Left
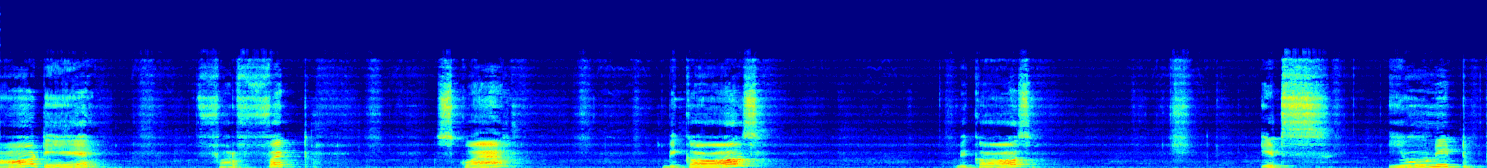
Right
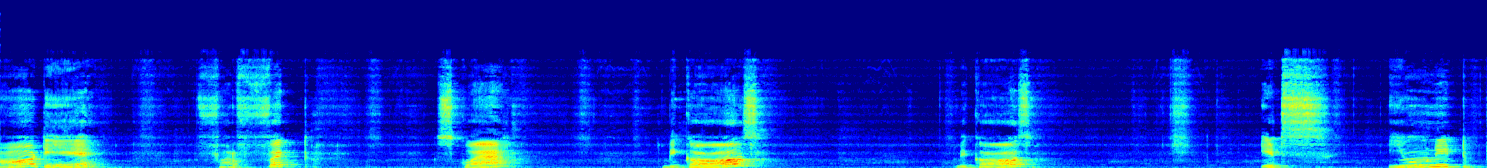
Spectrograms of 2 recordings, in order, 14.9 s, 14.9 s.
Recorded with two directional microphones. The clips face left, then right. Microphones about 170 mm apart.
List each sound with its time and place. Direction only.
0.0 s speech: 40° left (ahead or behind)
2.0 s speech: 40° left (ahead or behind)
4.4 s speech: 40° left (ahead or behind)
6.7 s speech: 35° left (ahead or behind)
9.6 s speech: 35° left (ahead or behind)
12.5 s speech: 40° left (ahead or behind)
